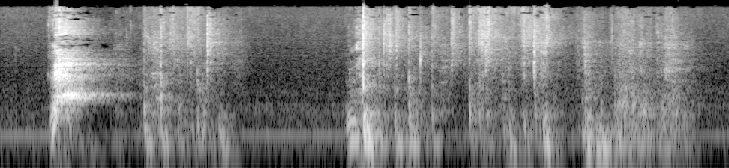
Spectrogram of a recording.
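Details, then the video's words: Husky dogs barking and yipping: a sharp loud bark, then bursts of rough barks and yips in uneven clusters with short quiet gaps, steady low hum beneath. "Husky dogs are the best entertainment ever"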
